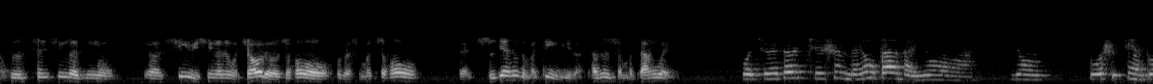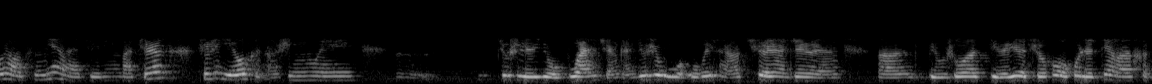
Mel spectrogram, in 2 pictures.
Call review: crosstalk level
none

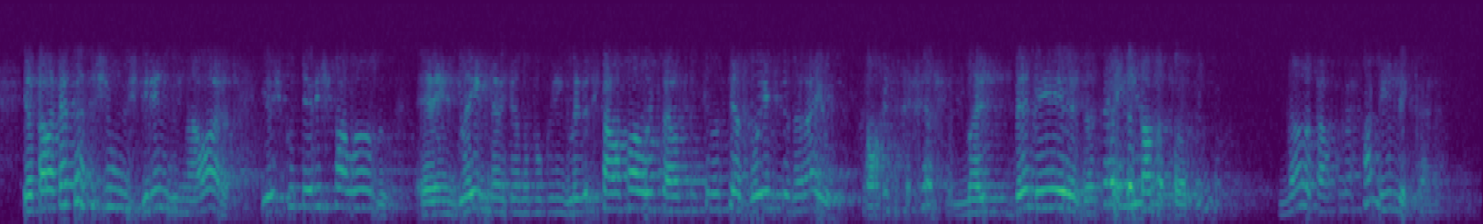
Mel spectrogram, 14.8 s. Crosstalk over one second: none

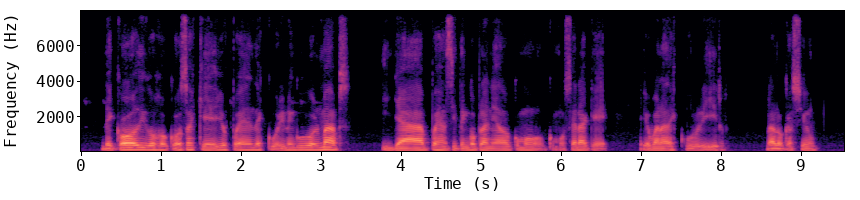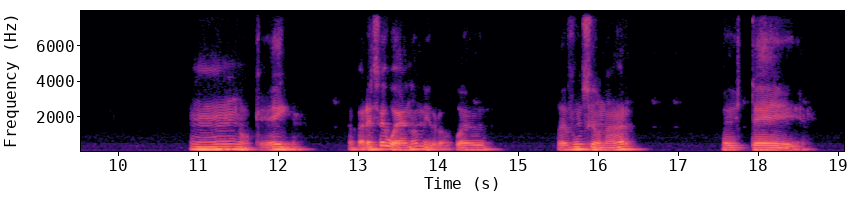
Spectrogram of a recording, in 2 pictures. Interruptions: none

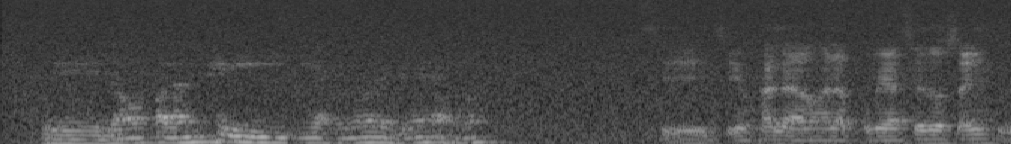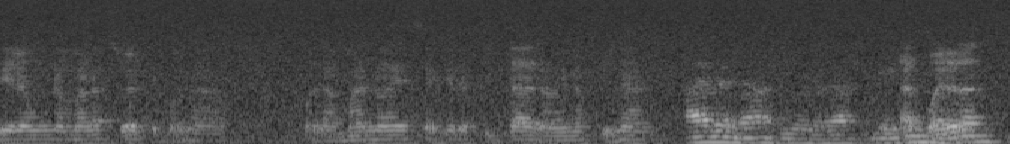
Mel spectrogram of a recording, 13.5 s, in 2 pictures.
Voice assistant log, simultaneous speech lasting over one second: none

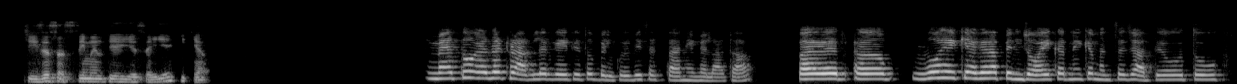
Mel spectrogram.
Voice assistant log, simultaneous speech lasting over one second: none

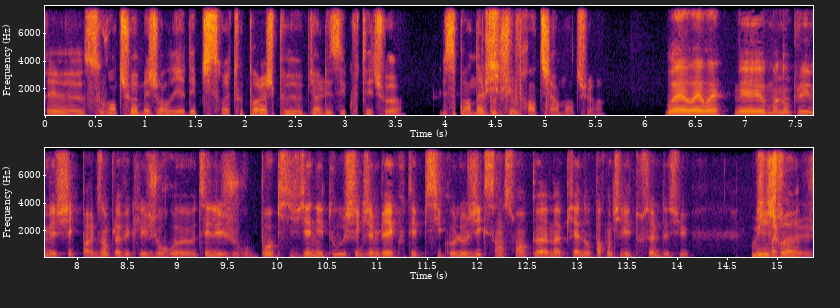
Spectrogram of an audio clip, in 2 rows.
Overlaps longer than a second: none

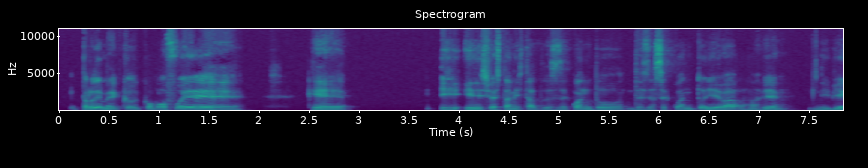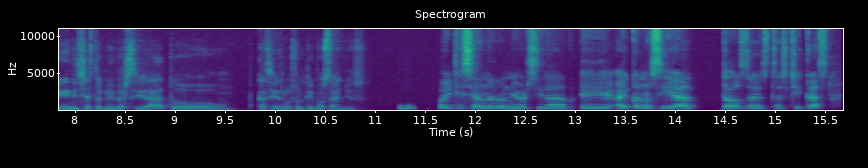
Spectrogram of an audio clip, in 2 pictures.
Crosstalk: none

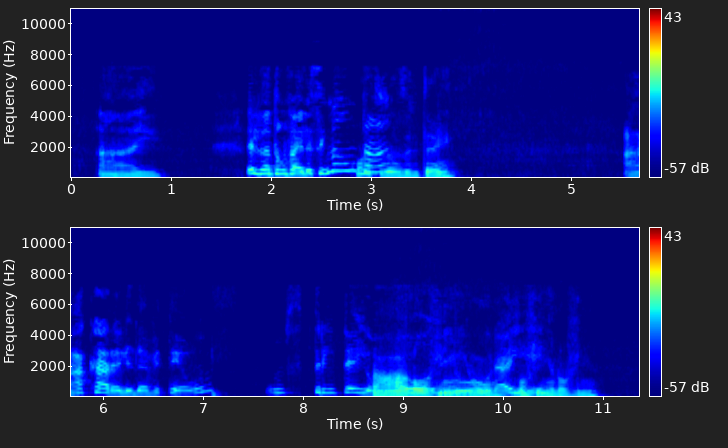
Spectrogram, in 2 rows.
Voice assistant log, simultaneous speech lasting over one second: present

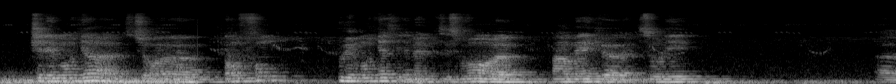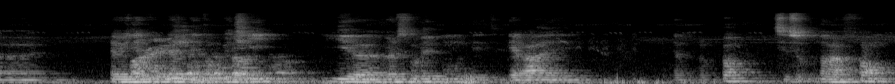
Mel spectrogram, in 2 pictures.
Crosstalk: present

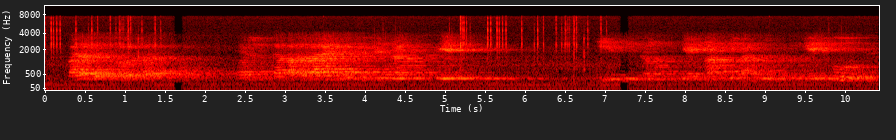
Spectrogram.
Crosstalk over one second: none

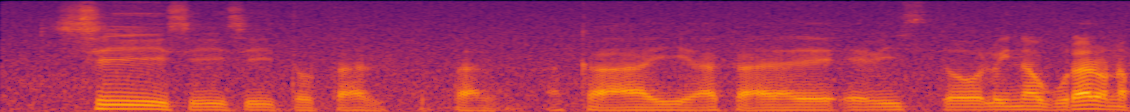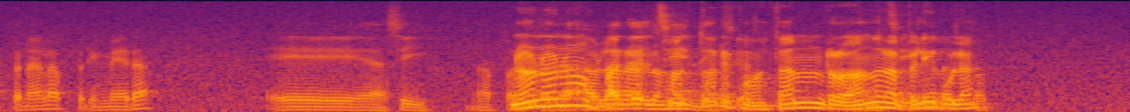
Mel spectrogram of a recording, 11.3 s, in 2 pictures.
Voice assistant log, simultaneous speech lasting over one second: present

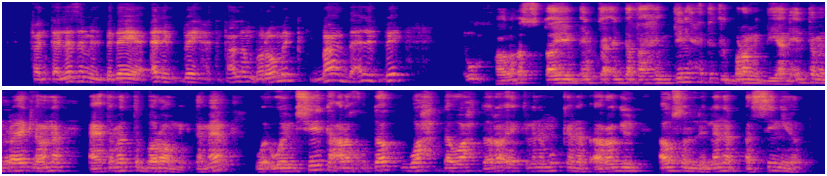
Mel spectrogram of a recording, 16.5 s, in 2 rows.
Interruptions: none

